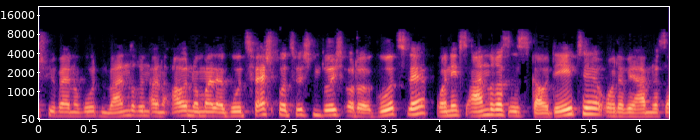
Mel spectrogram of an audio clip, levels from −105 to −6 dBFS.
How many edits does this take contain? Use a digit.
2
